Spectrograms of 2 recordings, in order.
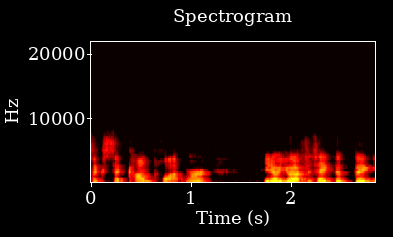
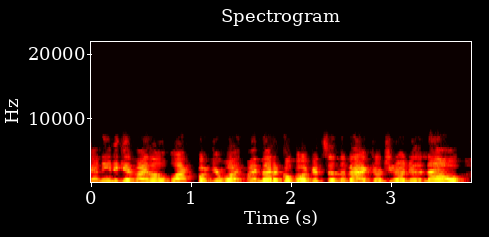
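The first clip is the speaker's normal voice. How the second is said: higher-pitched mock bickering; retold yelled argument; 6 semitones higher than usual. Retelling two men fighting over adrenaline shot instructions, mock yelling. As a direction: act out both sides of a squabble, pitch raised. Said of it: "yelling at each other about it".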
